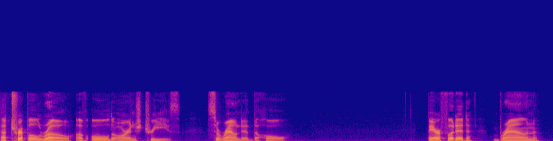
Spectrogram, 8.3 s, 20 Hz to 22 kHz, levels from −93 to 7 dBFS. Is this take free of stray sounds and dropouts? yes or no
yes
